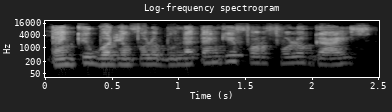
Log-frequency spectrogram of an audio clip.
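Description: A woman's voice: deep voice, fairly even intonation, normal speed. A woman, chatting casually on a phone live stream and reading viewer comments. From Indonesia. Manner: chatty, meandering, talks to viewers, refers to herself as Bunda. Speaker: livestream host.

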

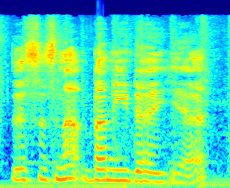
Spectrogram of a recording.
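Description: A woman's voice: a little high, measured pace, darkish tone, faint music behind. An older woman hosting a gaming channel, chatting casually as she plays and talking to the characters. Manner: chatty, talks to game characters. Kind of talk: casual gameplay commentary.

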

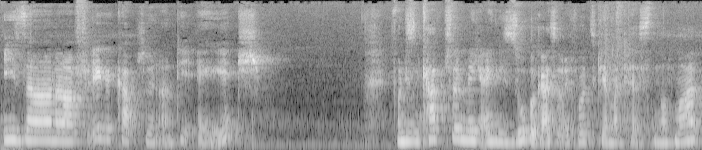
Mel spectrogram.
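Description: A woman's voice: on the high side, a little fast, vocal fry, reverberant, a little hiss or hum. A woman in her late twenties chatting casually in a haul vlog, rambling with many fillers and self-corrections. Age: 20s. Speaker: beauty vlogger. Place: bedroom at home, indoors.

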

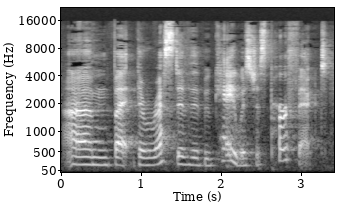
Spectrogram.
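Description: A woman hosting a live painting lesson, chatting casually while she works on the canvas. Her voice is bright and clear, with an easygoing, loose way of explaining. She talks her viewers through each step as she goes. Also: fairly low pitch, expressive, unhurried.

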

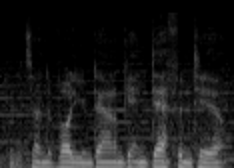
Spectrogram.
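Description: A man's voice: medium pitch, flat delivery, fast, darkish tone, soft background music. A man giving casual gameplay commentary as he plays. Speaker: let's player commenting on a game.

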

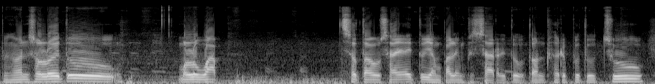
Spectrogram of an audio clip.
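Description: Driving through town roads, this man talks conversationally to his viewers as friends, a car vlogger with an East Javanese accent from around Bojonegoro, Indonesia. His voice runs on the low side at a normal pace, and steady car, road, and traffic noise fills the background.

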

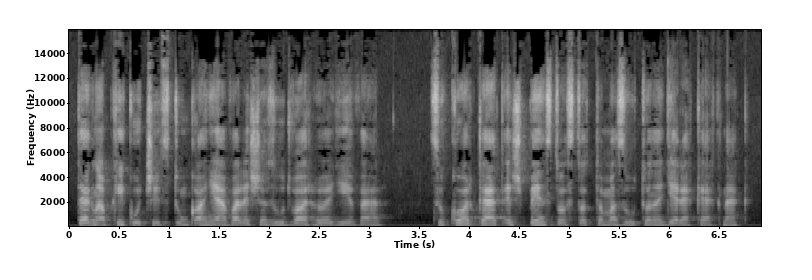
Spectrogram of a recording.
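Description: A woman voicing a shy, sad young princess girl who speaks softly and gently in a storybook reading. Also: medium pitch, lively intonation. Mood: wistful.

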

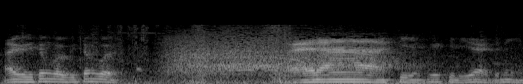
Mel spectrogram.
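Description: Excitable Argentine gamer, roomy lo-fi. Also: male voice, on the low side, a little slow, heavy background noise. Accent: Argentine Spanish. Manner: excitable, talks to friends while playing. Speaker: gamer streamer. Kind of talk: casual gameplay chatter. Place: home room. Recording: roomy, dull lo-fi with loud game music.

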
